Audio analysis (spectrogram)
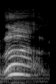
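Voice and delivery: short high yelp like a Wilhelm scream; quick falling movie scream. Acted. Enemy yanked away, gives a Wilhelm scream. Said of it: "a quick Wilhelm scream".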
